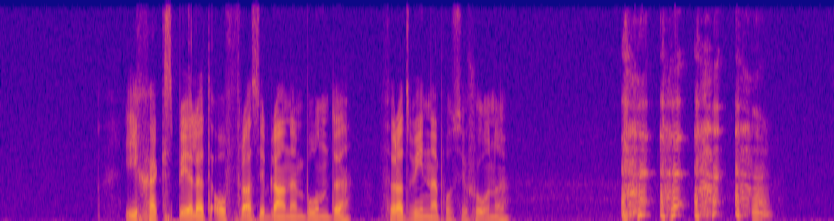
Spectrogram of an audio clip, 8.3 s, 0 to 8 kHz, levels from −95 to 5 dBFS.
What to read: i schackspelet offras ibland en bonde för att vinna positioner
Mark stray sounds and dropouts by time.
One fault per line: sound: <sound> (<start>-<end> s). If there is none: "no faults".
sound: cough (6.2-7.8 s)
